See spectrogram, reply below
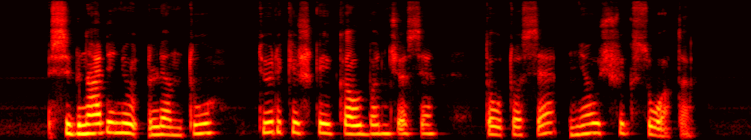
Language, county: Lithuanian, Vilnius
